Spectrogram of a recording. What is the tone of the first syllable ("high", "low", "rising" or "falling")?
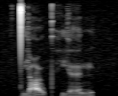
low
